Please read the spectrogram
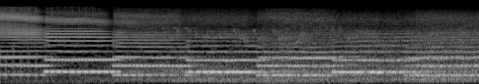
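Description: Two-tone siren of a German fire engine, a MAN turntable ladder truck, sounding on an emergency run. It alternates evenly between a high note and a low note, each held a little over half a second, and the notes shift slightly about two seconds in.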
